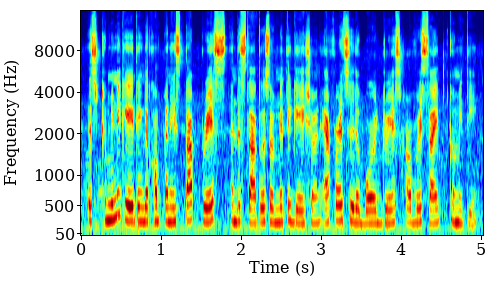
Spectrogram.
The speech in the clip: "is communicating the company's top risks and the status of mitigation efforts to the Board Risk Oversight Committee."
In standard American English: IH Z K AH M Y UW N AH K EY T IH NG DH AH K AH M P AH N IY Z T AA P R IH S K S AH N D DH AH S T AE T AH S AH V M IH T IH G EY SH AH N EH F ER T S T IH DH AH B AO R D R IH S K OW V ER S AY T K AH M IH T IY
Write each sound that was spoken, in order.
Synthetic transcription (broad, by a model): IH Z K AH M Y UW N AH K EY T IH NG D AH K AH M P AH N IY S T AA P R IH S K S AH N D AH S T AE T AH S AH V M IH T IH G EY SH AH N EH F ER T S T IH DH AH B AO R D R IH S K OW V ER S AY T K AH M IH T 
